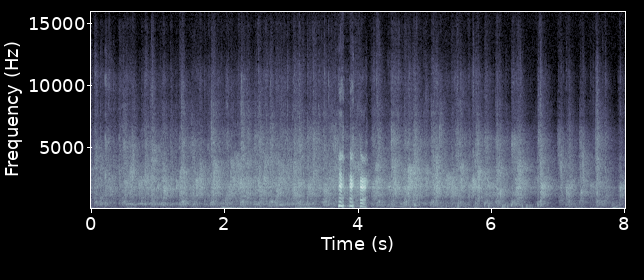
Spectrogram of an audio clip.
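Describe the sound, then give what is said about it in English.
An audience at the Dayton Poetry Slam applauds a co-host coming up to the mic, a dense crackle of many hands clapping at an even level throughout, with a few sharper, louder bursts about halfway through. “So keep applauding.”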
